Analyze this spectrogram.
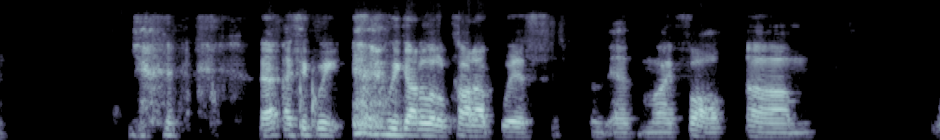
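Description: A second man speaks calmly over an online call.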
